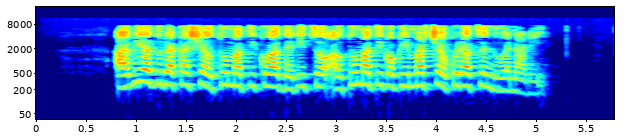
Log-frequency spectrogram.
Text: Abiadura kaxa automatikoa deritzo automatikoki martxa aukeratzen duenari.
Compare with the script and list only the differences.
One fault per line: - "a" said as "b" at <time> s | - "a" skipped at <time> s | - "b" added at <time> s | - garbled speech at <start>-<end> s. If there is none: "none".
none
